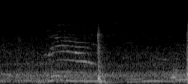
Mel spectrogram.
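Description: A cat at the groomer's gives one drawn-out, wavering meow that rises and then falls. It sounds close and fairly clear, over low background noise.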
